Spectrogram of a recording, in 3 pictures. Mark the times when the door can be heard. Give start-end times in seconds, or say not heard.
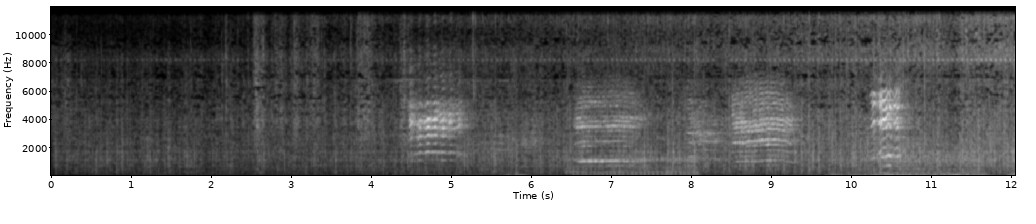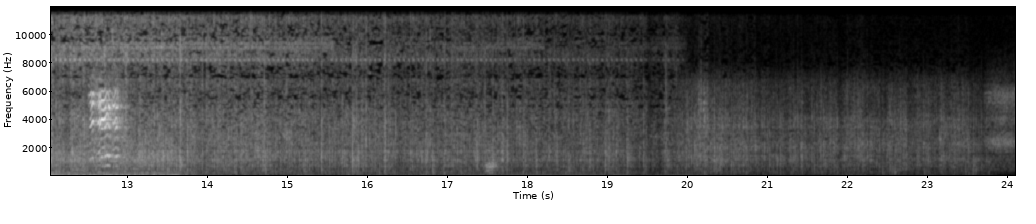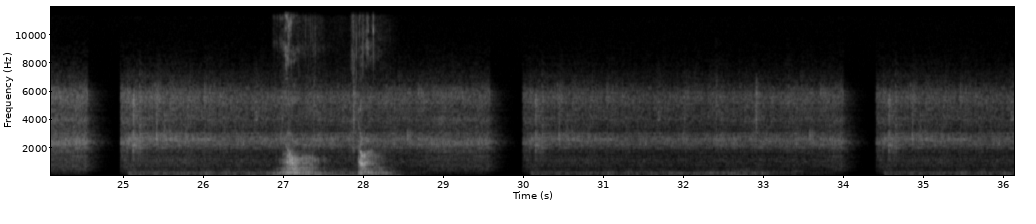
not heard.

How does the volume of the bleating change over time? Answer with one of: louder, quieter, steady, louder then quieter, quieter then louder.
louder.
